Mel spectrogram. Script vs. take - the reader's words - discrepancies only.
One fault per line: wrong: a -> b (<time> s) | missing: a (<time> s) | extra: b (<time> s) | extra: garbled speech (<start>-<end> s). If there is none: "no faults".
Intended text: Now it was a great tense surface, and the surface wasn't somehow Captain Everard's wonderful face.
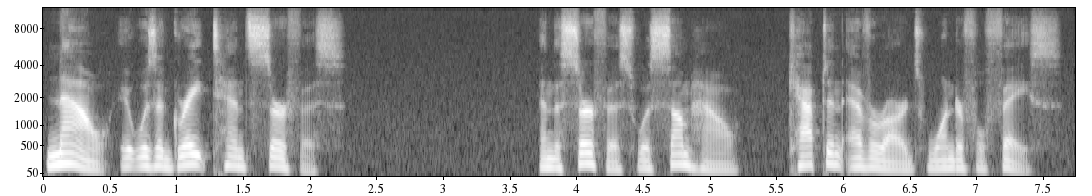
wrong: wasn't -> was (4.5 s)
